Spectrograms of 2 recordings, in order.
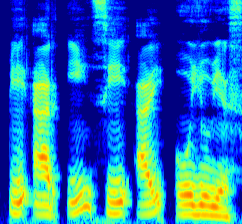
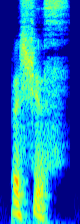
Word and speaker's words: precious: For example, PRECIOUS. How do you say this word? It's precious.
